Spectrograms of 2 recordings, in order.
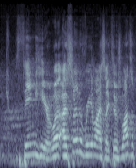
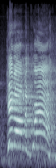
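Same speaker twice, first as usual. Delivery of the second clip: high, very loud shouted order; hammed-up barked command; police command; 14 semitones higher, 14 dB louder than usual. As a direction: yell like a cop making an arrest. Cop orders comic down.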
